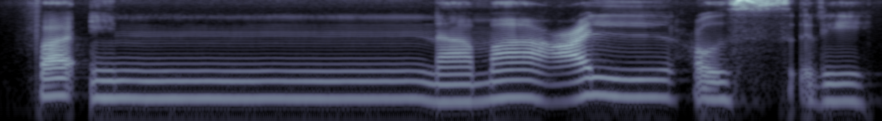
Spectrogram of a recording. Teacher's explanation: نون کی شد پہ دیر لگانی ہے، نون کی زبر کو لمبا ہرگز نہیں کرنا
